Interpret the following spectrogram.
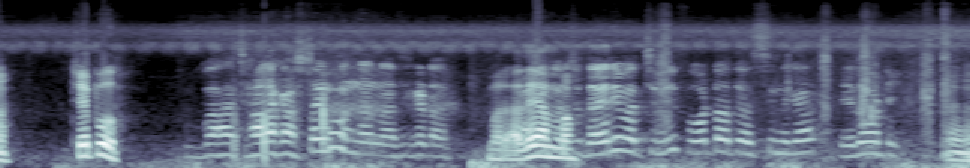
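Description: Insects buzzing in the scrub: a steady, high-pitched drone that carries on without a break.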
